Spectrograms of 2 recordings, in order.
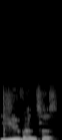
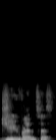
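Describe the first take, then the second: First: The word begins with a Y sound. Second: The word begins with a J sound. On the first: The speaker calls it right. "not Juventus" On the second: The speaker calls it wrong. "I thought it was Juventus"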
